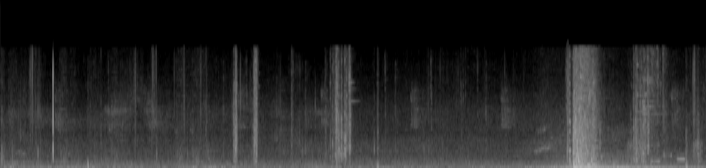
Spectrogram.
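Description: Wooden building pieces snap into place with short, sharp knocks.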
